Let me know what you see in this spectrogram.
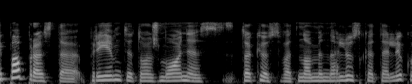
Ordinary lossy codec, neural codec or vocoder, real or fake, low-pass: MP3, 96 kbps; none; real; 7.2 kHz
